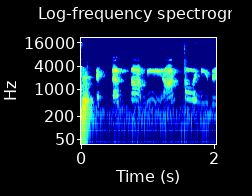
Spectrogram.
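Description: A woman talking on the other end of a phone call, heard faintly and thin through the handset's earpiece.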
